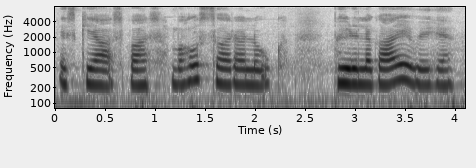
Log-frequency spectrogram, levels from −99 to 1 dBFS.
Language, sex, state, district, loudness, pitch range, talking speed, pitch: Hindi, female, Jharkhand, Ranchi, -17 LUFS, 225-245 Hz, 130 wpm, 235 Hz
